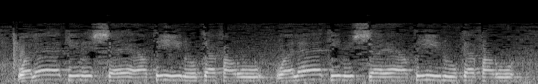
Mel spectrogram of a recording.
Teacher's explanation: بتخفيف نون لكن بإسكانها وتكسر تخلصا من التقاء الساكنين ورفع نون الشياطين هكذا ولكن الشياطين كفروا ولكن الشياطين كفروا هكذا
